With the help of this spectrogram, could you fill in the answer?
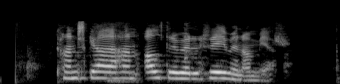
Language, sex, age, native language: Icelandic, female, 11, Icelandic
